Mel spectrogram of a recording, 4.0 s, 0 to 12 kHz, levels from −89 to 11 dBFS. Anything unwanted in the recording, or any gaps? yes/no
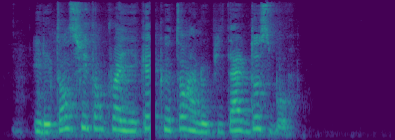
yes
